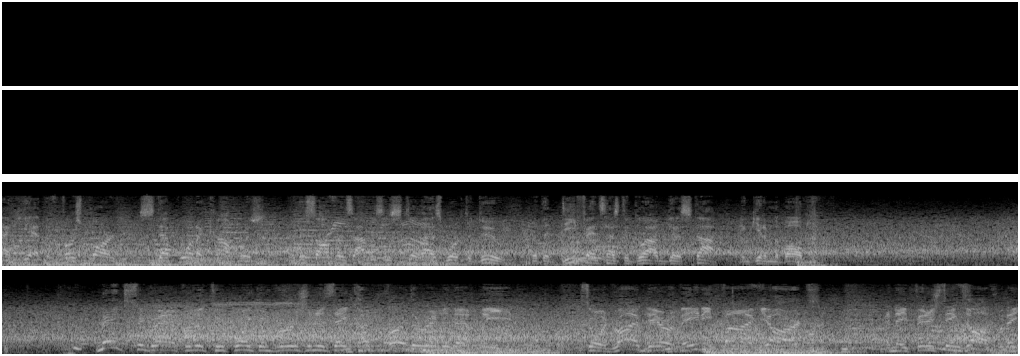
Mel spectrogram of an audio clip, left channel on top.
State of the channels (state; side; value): silent; left; digital silence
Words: yet. The first part, step 1 accomplished. This offense obviously still has work to do, but the defense has to go out and get a stop and get him the ball back. Makes the grab for the 2-point conversion as they cut further into that lead. So a drive there of 85 yards, and they finish things off with a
